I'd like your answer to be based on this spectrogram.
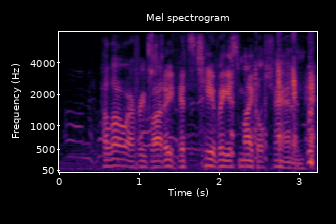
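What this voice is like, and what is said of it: Imitates another person's voice. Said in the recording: “Here comes one of ... best impersonations.”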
